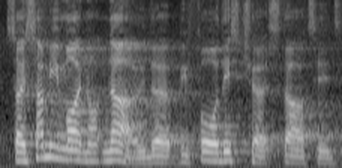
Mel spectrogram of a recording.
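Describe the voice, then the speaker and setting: A man's voice: a little high, lively intonation, a little slow. Chatty man hosting in a church. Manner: chatty, loud, rambling. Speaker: church leader. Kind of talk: casual church interview hosting. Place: church hall. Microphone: handheld microphone over PA. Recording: hall reverb from church PA.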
